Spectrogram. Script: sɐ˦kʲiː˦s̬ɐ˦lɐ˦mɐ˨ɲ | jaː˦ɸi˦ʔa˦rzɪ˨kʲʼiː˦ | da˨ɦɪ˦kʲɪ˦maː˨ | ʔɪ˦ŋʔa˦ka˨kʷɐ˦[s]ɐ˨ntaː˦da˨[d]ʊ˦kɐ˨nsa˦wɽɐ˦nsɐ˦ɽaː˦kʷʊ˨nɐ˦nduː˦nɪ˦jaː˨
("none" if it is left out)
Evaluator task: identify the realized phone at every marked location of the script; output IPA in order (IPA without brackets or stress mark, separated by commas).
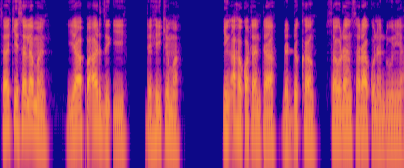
t, d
